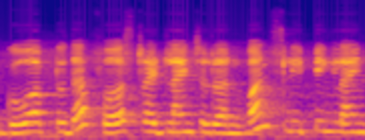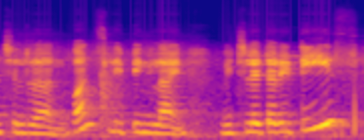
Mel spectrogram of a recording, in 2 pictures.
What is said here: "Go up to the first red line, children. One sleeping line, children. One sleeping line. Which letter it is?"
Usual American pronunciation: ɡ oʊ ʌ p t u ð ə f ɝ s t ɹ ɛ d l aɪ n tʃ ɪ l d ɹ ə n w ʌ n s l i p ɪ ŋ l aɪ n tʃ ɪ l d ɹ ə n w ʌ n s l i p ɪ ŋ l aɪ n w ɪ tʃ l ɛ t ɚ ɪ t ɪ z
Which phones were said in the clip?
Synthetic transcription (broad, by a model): ɡ oʊ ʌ p t u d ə f ɝ s t ɹ ɛ d l aɪ n tʃ ɪ l d ɹ ə n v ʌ n s l i p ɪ ŋ l aɪ n tʃ ɪ l d ɹ ə n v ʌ n s l i p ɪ ŋ l aɪ n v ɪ tʃ l ɛ t ɚ ɪ t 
